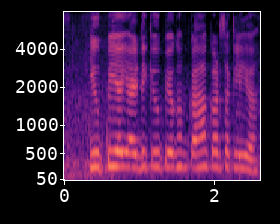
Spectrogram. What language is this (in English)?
Magahi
